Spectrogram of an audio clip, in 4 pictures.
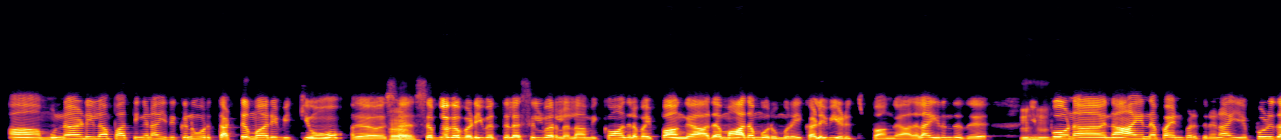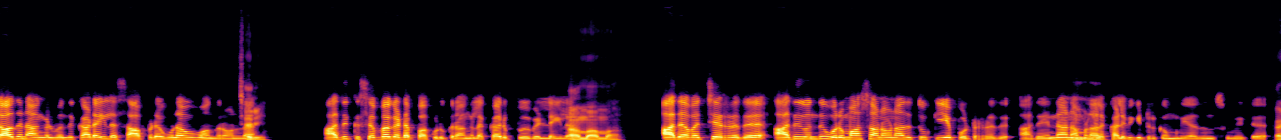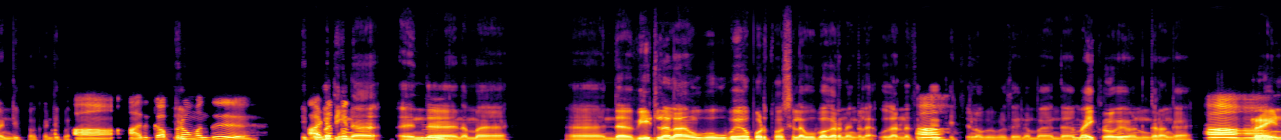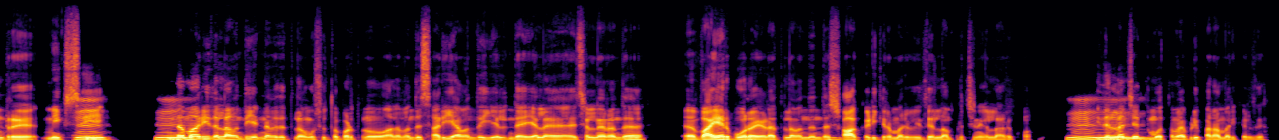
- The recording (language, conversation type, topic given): Tamil, podcast, சமையலறையை எப்படிச் சீராக வைத்துக் கொள்கிறீர்கள்?
- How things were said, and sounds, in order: other background noise; tapping; other noise; in English: "மைக்ரோவேவ்"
